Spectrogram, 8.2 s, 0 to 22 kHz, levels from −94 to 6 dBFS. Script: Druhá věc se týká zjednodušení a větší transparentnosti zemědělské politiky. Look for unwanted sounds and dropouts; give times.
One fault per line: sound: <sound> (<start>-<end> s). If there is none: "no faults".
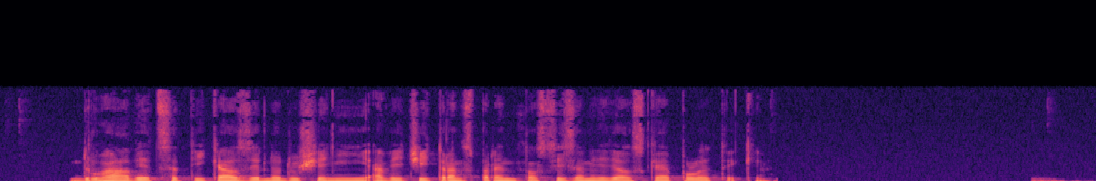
no faults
